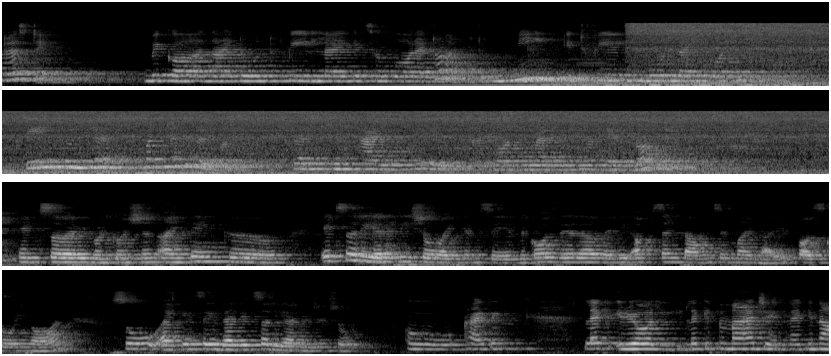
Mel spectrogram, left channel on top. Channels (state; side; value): different; both; correlation 0.00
